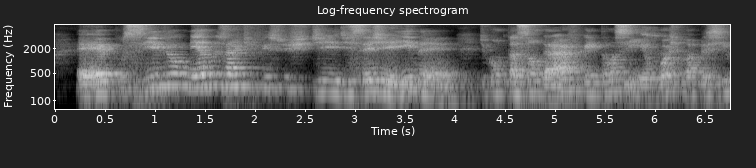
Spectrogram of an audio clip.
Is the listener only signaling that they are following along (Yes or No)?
Yes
